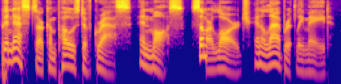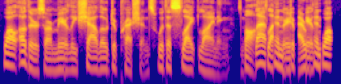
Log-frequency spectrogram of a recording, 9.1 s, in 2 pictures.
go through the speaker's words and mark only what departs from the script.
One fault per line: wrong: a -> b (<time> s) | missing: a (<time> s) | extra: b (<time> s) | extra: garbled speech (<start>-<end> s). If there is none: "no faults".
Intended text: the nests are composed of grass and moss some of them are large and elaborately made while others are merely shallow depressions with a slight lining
missing: of them (2.8 s)
extra: garbled speech (7.7-9.0 s)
